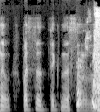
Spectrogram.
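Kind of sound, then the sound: human body sound, sneeze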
